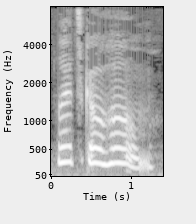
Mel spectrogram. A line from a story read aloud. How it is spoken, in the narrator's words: Roy wailed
